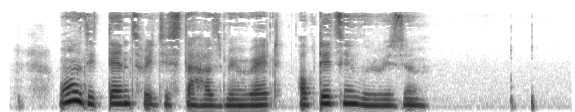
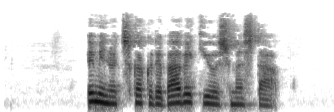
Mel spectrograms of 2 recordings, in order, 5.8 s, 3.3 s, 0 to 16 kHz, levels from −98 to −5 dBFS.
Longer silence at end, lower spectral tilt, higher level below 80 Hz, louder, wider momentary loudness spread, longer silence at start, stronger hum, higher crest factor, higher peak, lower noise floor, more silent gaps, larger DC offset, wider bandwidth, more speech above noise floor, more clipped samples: second, 0.4 s vs 0.6 s; about the same, -5.5 dB/octave vs -5 dB/octave; about the same, -58 dBFS vs -60 dBFS; second, -26 LUFS vs -20 LUFS; second, 8 LU vs 14 LU; second, 0.6 s vs 0.9 s; neither; about the same, 16 dB vs 18 dB; second, -10 dBFS vs -4 dBFS; second, -72 dBFS vs -80 dBFS; neither; neither; about the same, 11.5 kHz vs 10.5 kHz; second, 47 dB vs 60 dB; neither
